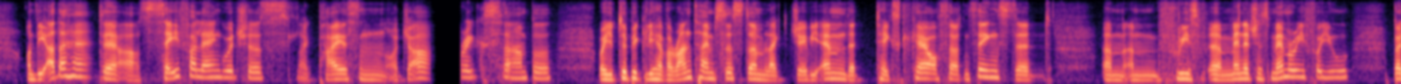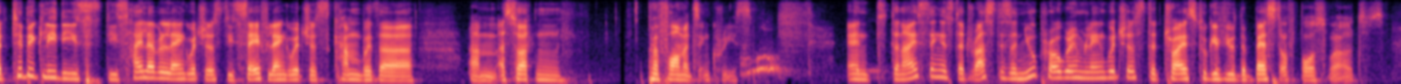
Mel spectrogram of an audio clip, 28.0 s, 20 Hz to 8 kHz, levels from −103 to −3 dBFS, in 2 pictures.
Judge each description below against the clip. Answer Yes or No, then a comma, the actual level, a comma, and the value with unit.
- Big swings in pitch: No, average, 5.0 semitones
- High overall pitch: No, medium, 145 Hz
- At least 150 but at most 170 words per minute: Yes, average, 165 wpm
